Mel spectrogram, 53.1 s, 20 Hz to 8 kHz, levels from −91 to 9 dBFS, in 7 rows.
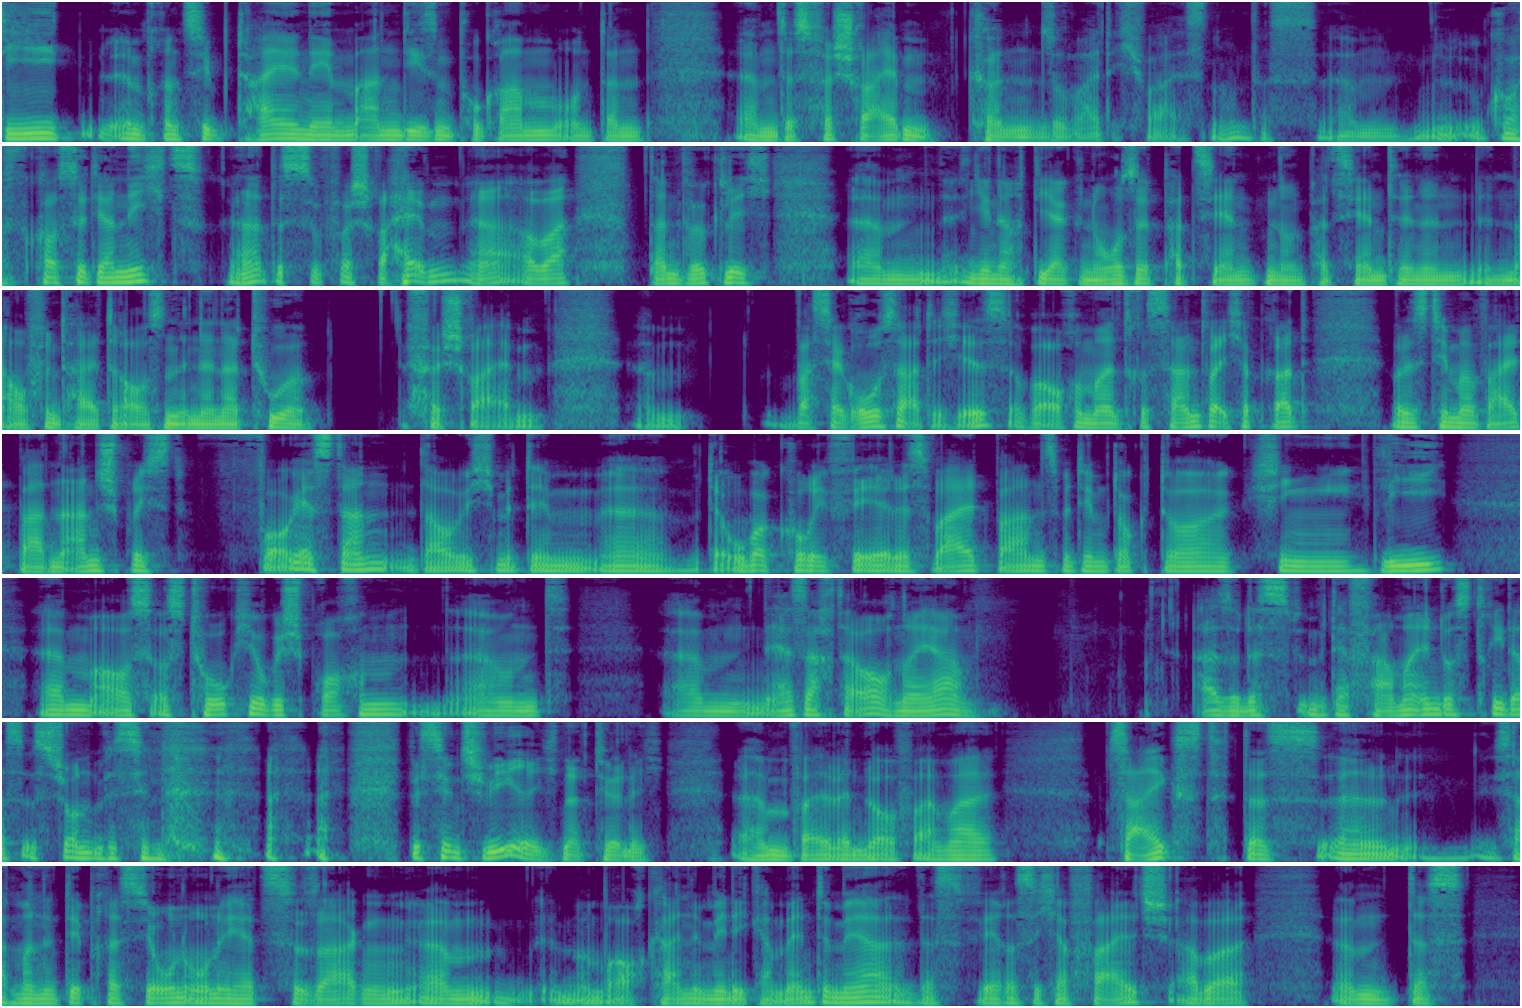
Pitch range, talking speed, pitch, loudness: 85-105 Hz, 150 wpm, 95 Hz, -19 LUFS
